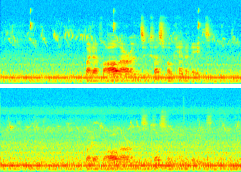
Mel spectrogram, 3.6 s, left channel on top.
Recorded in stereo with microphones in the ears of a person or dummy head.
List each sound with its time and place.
1.3 s a man speaking: 75° left (ahead or behind), 1.1 m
